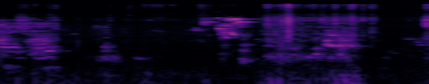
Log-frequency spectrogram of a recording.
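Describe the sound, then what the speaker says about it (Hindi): Caged Australian birds coo softly and flap their wings in short bursts close by, while people talk throughout in the foreground. "ये हमारे ऑस्ट्रेलियन चिड़िया हैं"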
